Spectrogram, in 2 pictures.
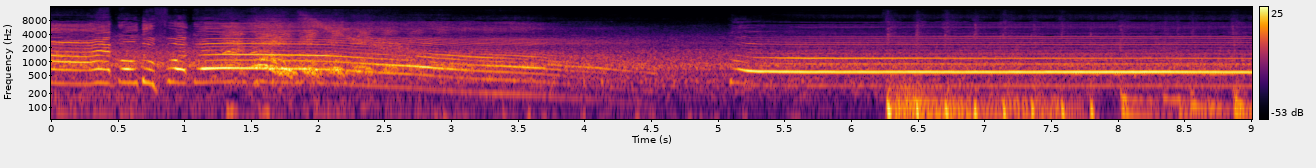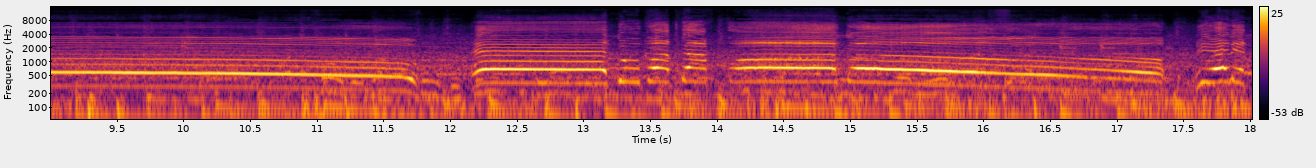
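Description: A radio football commentator's drawn-out goal shout, the voice held on long sustained notes for many seconds: a first shout falling in pitch, then one very long near-steady note, then further long cries after a brief break.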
